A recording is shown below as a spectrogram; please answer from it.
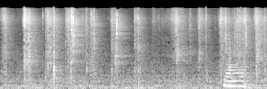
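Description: A deck of tarot cards being shuffled by hand, a quick string of soft card strokes at about three a second. A woman's voice starts near the end.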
